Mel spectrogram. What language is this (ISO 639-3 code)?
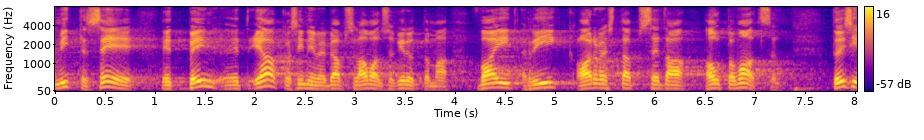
est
